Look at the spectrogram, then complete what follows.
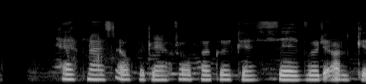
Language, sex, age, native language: Icelandic, female, 12, Icelandic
